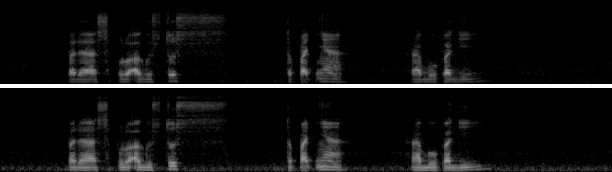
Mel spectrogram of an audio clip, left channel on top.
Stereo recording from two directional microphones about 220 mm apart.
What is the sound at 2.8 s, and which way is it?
Speech, 5° left (ahead or behind).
